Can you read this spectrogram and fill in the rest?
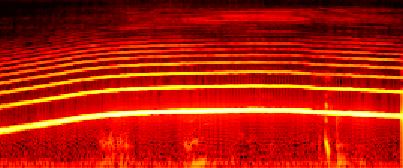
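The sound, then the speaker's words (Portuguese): A voice imitates an air-raid war siren: one long, loud wail that slowly rises in pitch and holds steady for about five seconds, with a brief knock near the end. “Sirene da, aquela sirene de guerra.”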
